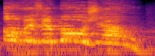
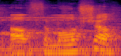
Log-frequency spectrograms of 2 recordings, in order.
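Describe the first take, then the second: First: It is shouted loudly. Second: It is said at normal volume.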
